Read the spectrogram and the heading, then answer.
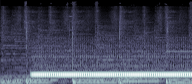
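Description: A telephone dial tone before a call: a brief low hum, then a loud, steady, unbroken single-pitched tone that holds to the end.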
